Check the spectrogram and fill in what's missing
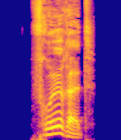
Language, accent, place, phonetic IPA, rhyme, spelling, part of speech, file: German, Germany, Berlin, [ˈfʁøːʁət], -øːʁət, fröret, verb, De-fröret.ogg
- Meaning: second-person plural subjunctive II of frieren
